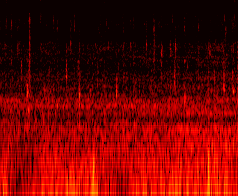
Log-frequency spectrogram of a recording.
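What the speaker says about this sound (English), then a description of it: "Oh, your water running." Water runs steadily from a leaky household faucet, a continuous low wash of trickling flow with scattered faint drips throughout.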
